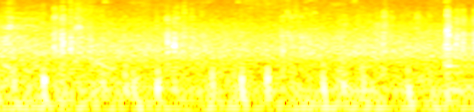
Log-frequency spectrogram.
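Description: Show-jumping horse's hooves at Hickstead, a young horse on the arena surface, land in a quick run of muffled thuds under steady crowd murmur and commentary.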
